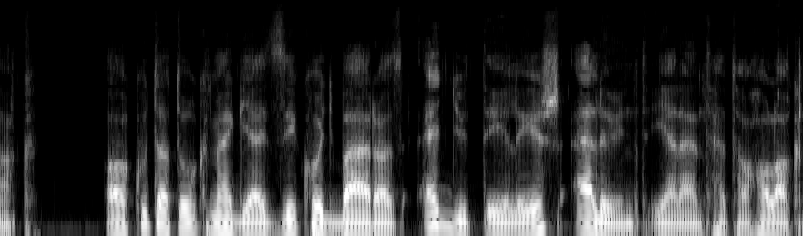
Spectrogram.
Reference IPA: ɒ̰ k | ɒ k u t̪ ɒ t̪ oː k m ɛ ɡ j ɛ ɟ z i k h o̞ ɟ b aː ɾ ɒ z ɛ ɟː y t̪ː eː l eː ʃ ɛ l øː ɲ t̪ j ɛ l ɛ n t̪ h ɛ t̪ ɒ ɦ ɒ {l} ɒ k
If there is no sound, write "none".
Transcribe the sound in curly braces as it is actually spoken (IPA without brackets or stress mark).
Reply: l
